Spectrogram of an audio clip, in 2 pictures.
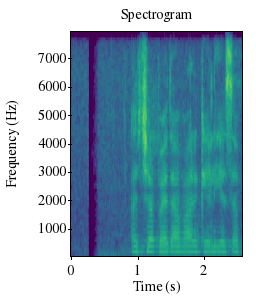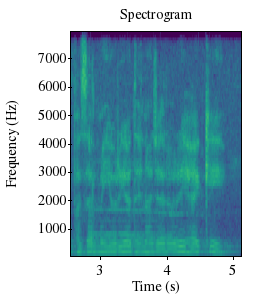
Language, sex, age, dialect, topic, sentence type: Magahi, female, 25-30, Southern, agriculture, question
